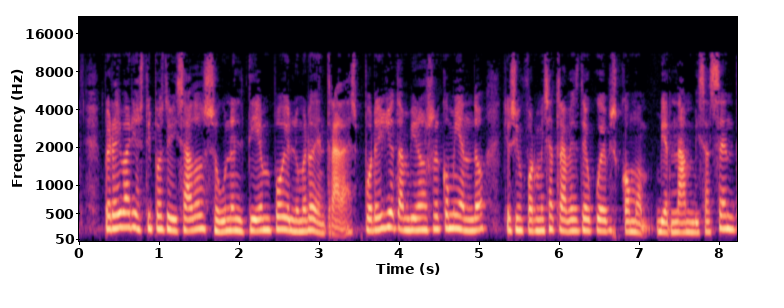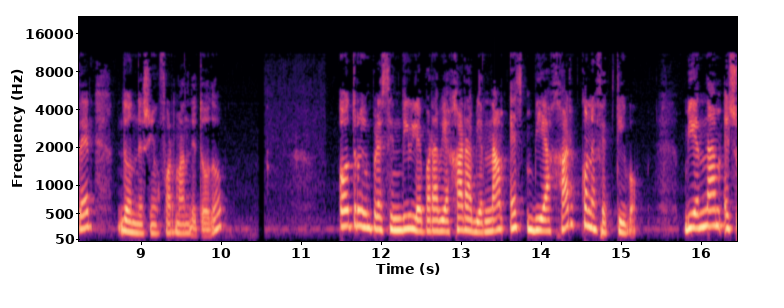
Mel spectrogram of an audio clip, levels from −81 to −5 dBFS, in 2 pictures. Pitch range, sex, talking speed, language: 195-240 Hz, female, 170 wpm, Spanish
